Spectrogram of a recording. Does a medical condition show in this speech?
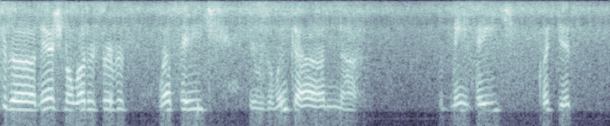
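No.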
